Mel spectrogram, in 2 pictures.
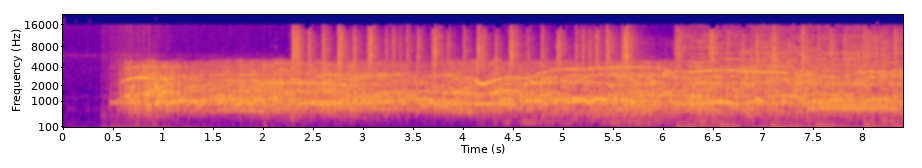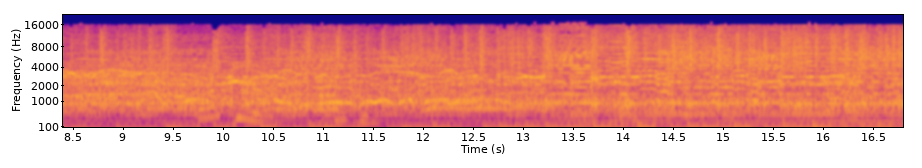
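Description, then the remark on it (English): A loud crowd cheers and whoops continuously, many voices shouting and yelling together in a dense, steady roar that carries on without pause from start to finish. “Oh, crowd.”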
